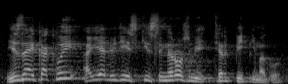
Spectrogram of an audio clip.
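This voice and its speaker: A man's voice: high voice, sing-song, fast, fairly bright tone, reverberant, slight background noise. A man telling a comic story on stage as a chatty, boastful prankster, with an audience listening. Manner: chatty, boastful joker telling tall tales. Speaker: stand-up comedian.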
